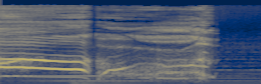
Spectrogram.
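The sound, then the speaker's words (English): A human voice imitates the faint, strained, muffled scream of a character being engulfed, a wavering groan-like cry lasting about two seconds that breaks off abruptly, moderately loud. “you hear like faint screams from Nalar”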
